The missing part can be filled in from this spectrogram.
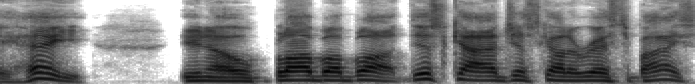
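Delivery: ordinary talk, nothing marked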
